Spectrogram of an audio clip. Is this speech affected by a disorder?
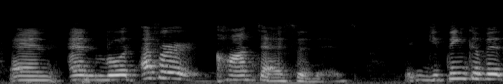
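Yes: slurred speech.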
